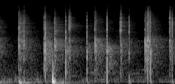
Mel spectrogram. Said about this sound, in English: So, round of applause.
